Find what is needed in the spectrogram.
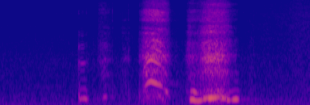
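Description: A person's short breathy gasps and a sob-like vocal sound, clustered between about half a second and a second and a half in.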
